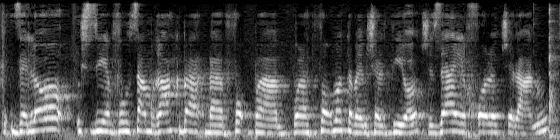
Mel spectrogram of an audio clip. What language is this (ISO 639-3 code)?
heb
